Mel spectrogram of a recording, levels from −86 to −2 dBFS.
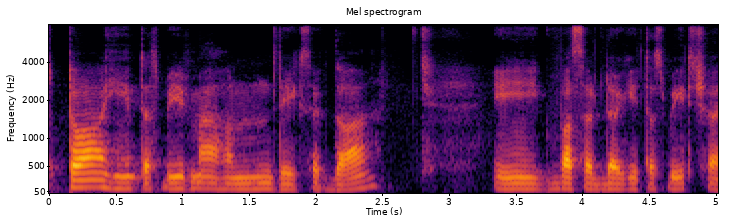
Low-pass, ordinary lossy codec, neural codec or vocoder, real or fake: none; none; codec, 16 kHz, 1 kbps, X-Codec, WavLM features, trained on Multilingual LibriSpeech; fake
